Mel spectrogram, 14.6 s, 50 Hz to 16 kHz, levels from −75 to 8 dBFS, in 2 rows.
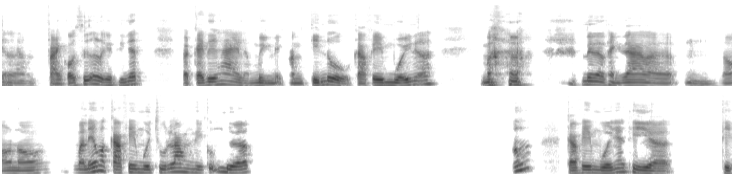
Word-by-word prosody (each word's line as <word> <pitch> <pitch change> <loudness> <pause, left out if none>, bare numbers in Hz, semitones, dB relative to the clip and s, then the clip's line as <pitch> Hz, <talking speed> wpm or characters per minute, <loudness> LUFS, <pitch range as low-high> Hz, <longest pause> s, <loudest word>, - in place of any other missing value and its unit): á 110 - -6
là 95 -1 -9 0.2
phải 85 -1 +2
có 100 - +1
sữa 155 +8 0
là - - +3
cái 115 -2 0
thứ 115 - -2
nhất 155 +2 -1 0.4
và - - 0
cái 105 0 +2
thứ 130 0 +3
hai 140 -5 -2
là 100 - -9
mình 105 -1 -3
lại - - -7
còn 95 -1 -4
tín 115 +4 +2
đồ 145 - +5
của 90 - -7
cà 90 +1 -1
phê 115 +4 +5
muối 115 +1 +3
nữa, 165 +3 -4 0.4
mà - - +1 0.9
nên 140 -1 +2
là 125 - +3
thành 105 - -2
ra 115 0 +2
là, 100 -3 -3
ừm, 90 -4 -11
nó 110 +5 -3
nó 115 +3 -2 0.3
mà 135 - 0
nếu 175 +7 +4
mà 215 - +3
cà 135 - +7
phê 150 +2 +1
muối 135 -1 +2
chú 140 0 -2
Long 165 -3 +1
thì 130 - -3
cũng 165 - -5
được. 135 -1 +5 2.7
Ơ, - - +1 0.4
cà 115 0 +5
phê 135 +2 +3
muối 120 -2 +3
nhá, 165 - -1
thì, 130 -7 +4
ờ, 105 -2 +1 0.5
thì - - 0
115 Hz, 215 wpm, -23 LUFS, 105-140 Hz, 2.7 s, cà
